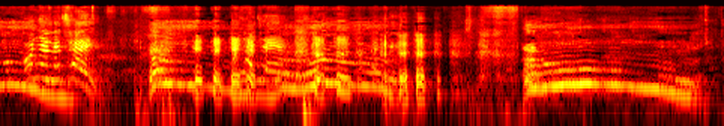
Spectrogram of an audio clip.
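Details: Household Alaskan Malamute responding to an owner too sick to get out of bed; its looping, talkative howls rise and fall while a person speaks over the middle section, ending on a long sustained howl.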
